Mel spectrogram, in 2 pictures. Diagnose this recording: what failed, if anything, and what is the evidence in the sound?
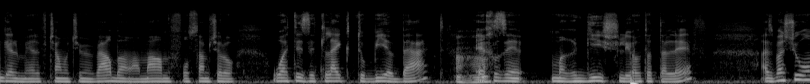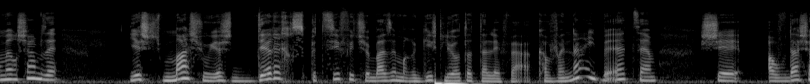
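Phantom power thump, in the analogue input stage. Deep thumps hit the speech at 6.31–6.36 s and 12.45–12.83 s, both peaking at about -11 dBFS. They decay over 12 ms and 85 ms. A supply switched on a live input pushes a voltage step through the coupling capacitors.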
